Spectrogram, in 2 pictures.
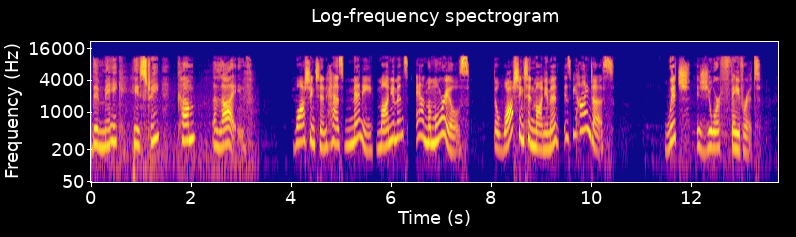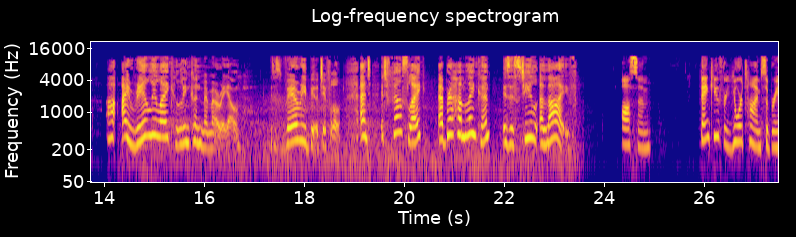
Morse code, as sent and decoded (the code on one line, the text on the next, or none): none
